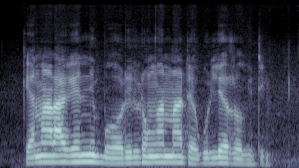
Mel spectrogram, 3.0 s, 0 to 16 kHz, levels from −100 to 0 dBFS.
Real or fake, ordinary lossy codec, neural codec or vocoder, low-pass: fake; none; codec, 44.1 kHz, 7.8 kbps, Pupu-Codec; 14.4 kHz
